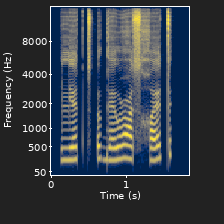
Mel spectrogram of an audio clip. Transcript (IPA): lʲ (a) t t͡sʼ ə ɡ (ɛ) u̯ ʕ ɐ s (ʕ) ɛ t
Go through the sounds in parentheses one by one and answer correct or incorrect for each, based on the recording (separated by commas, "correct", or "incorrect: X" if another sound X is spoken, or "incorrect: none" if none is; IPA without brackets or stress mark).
incorrect: æ, correct, incorrect: χ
